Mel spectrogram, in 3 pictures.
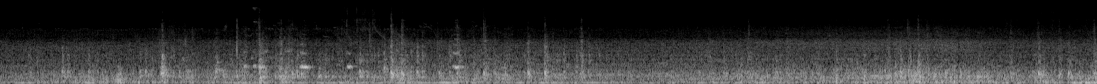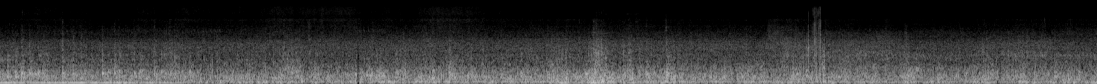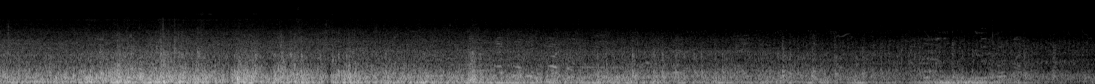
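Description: Pickup truck driving over a rough dirt farm track, heard from the open load bed: a low engine drone under wind buffeting the microphone, with scattered knocks and rattles from the bumps.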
